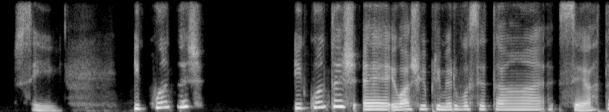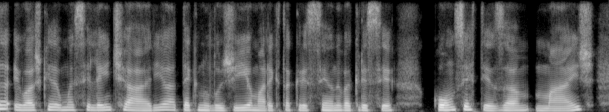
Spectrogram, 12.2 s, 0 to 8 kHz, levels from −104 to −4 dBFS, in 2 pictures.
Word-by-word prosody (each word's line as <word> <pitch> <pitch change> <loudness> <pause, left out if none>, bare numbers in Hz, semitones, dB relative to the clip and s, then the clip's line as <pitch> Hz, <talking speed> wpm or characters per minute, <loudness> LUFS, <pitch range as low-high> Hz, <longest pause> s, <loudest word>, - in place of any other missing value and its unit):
Sim. 150 -6 -7 0.7
E 275 - +6
quantas 380 +8 +2 1.1
e 310 - +4
quantas 390 +6 +4
Eh, 220 0 +6
eu 210 - +4
acho 230 +2 +3
que 240 -1 0
primeiro 230 -1 +1
você 230 0 -1
tá 210 0 0
certa, 180 +10 +1
eu 175 - -1
acho 170 0 -1
que 200 - -3
é 185 - 0
uma 180 +1 -3
excelente 180 +2 -3
área, 170 +3 -1
a 185 - -6
tecnologia, 165 -1 -1
é - - 0
uma 160 - -2
área 155 0 -3
que - - -18
tá 165 - -5
crescendo 165 0 -2
e - - -2
vai 160 -1 0
crescer 165 -1 -3 0.4
com 180 +1 +4
certeza 165 -5 -1
mais. 150 +7 -3
180 Hz, 165 wpm, -24 LUFS, 160-220 Hz, 1.1 s, E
